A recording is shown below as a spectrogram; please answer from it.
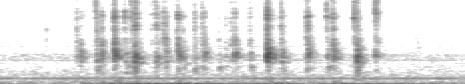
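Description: Rapid, uneven clicking of keys typed on a Macintosh keyboard during a Unix A/UX session, close and fairly quiet over a steady low hum, with no voices.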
